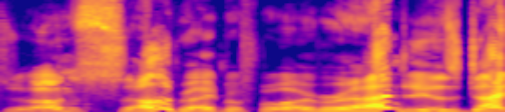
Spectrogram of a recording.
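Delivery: slow, hammed-up warning with swooping pitch; loud, stretched-out mock-ominous voice; old mentor's warning. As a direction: draw it out like a dramatic old master.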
